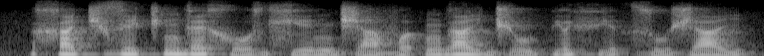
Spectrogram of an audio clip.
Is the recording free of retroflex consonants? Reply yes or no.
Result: yes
